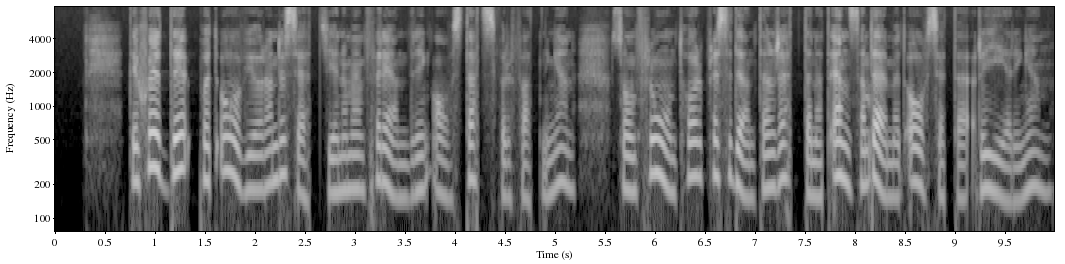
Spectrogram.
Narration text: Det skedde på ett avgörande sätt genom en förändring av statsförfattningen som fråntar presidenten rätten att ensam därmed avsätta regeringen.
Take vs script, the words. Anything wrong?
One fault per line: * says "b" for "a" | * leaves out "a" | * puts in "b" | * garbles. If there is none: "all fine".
all fine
